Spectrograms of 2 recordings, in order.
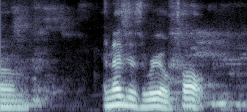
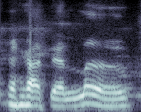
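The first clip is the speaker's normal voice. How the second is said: laughing; 4 dB louder than usual. Real, not acted.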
